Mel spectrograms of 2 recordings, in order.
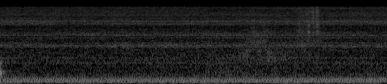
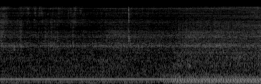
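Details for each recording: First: Whisper airbrush compressor feeding a Badger Model 200 airbrush spraying at 15 psi: steady motor hum with a low buzzing pulse under constant hiss; it runs continuously venting through the blow-off valve because auto-shutoff is set at 60 psi; normal. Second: Whisper airbrush air compressor after holding 60 psi with the dial turned: steady hiss of air venting, then the motor kicks in with a deeper hum; blow-off valve dumps excess air and pressure drops to almost 0 psi.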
